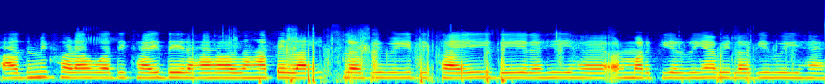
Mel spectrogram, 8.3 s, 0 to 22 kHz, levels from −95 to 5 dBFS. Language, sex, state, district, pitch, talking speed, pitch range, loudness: Hindi, female, Maharashtra, Nagpur, 220 Hz, 160 wpm, 215-220 Hz, -17 LUFS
